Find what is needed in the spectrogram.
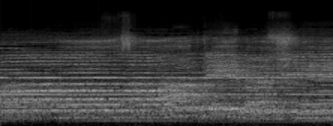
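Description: Choir singing a hymn over steady, sustained accompanying chords.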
